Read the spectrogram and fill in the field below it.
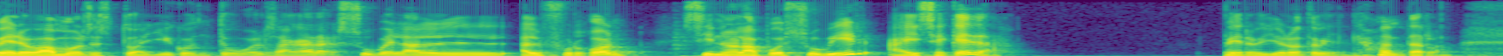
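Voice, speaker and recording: A woman speaks in a central Spanish accent with a very deep, low pitch. Her pace is fairly quick, her pitch varies in an ordinary way, and the recording is very clean with a silent background. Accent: central Spain Spanish. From Madrid, Spain. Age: 40s. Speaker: researcher on youth gangs, former gang member. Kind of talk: interview conversation.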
